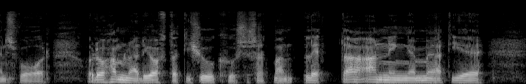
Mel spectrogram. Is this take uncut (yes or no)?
yes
